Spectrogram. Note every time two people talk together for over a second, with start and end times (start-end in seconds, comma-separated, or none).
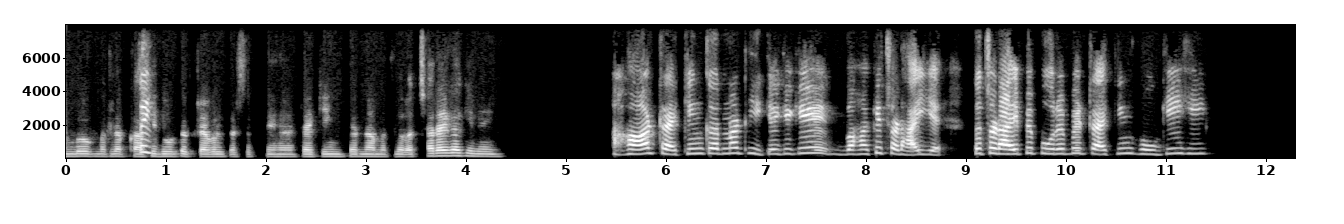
none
